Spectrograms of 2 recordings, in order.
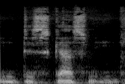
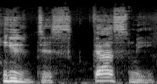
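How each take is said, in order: First: Retold quiet contempt; muted disgust. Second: Slow, louder mock contempt; retold scorn, hammed up and stretched; emphatic disgust. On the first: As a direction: say it under your breath to a pathetic brother. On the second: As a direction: draw it out and hit DISGUST hard. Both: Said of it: "I would just look at him like".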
